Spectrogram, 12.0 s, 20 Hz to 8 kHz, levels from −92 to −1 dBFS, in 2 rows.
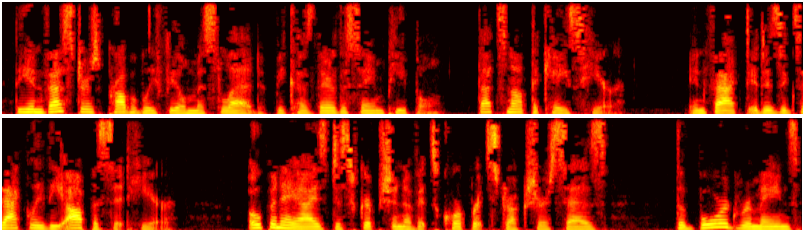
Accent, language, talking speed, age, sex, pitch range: American, English, 165 wpm, 30-49, female, 140-170 Hz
